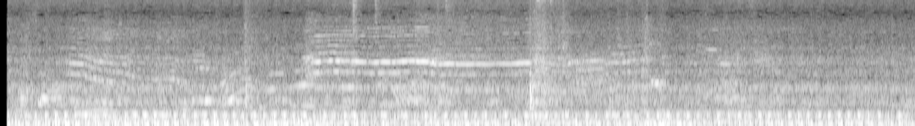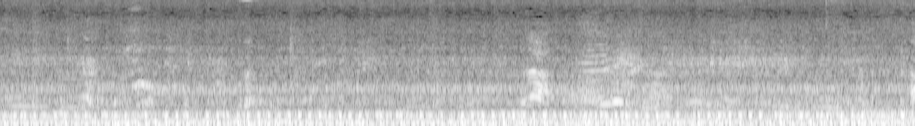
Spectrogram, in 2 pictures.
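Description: Motorcycle engine idling steadily, with people's voices talking over it now and then.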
